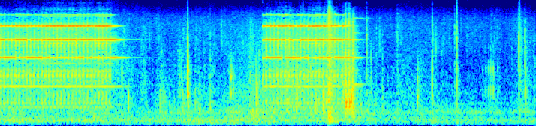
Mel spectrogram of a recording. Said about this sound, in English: like when the phone rings.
